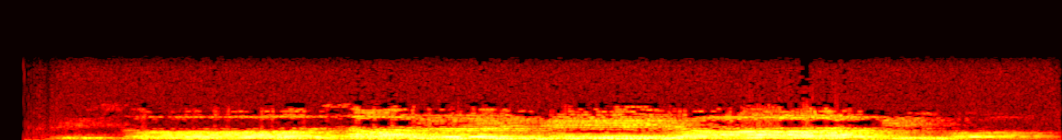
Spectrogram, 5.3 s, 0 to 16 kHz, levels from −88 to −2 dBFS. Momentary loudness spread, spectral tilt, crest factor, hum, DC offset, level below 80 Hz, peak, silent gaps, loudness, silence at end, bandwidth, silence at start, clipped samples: 12 LU; -7 dB/octave; 14 dB; none; 0.4%; -52 dBFS; 0 dBFS; none; -14 LUFS; 0.05 s; 8.4 kHz; 0.3 s; under 0.1%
